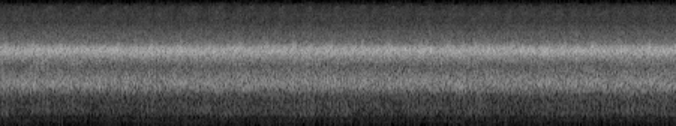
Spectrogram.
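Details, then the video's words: A night chorus of frogs in a quiet rural setting: many overlapping callers blend into a constant, even drone of high trilling, with no breaks or swells in loudness. "고요한 시골 밤에 개구리 합창 소리"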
